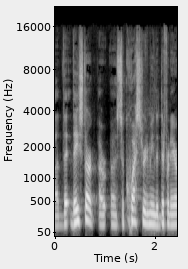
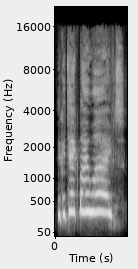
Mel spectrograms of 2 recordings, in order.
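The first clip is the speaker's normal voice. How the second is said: high, slow, screaming mock battle speech; hammed-up Braveheart war cry to rally the kids; William Wallace; 13 semitones higher than usual. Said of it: "Like that, and I'm just screaming".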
